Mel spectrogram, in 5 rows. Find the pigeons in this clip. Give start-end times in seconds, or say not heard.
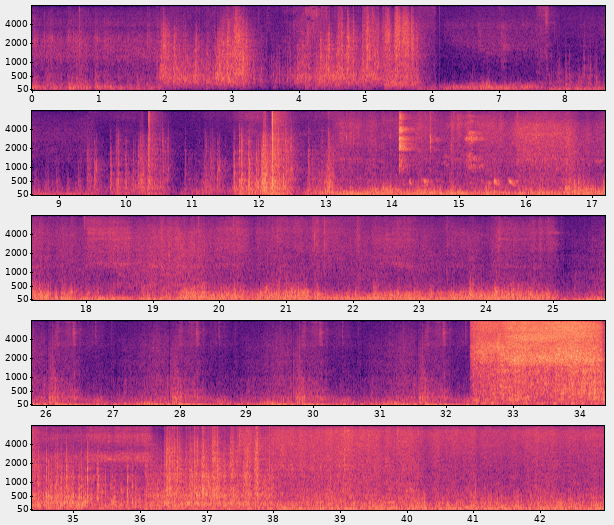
14.1-15.9, 37.5-40.3.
